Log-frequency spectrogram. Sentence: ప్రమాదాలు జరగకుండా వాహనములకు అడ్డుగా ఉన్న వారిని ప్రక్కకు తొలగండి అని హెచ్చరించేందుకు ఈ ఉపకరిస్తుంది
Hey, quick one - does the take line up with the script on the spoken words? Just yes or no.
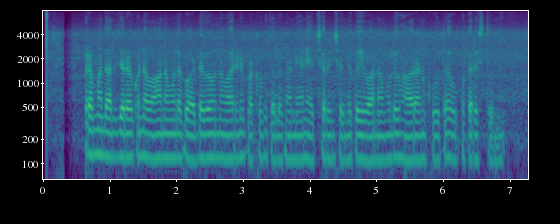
no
